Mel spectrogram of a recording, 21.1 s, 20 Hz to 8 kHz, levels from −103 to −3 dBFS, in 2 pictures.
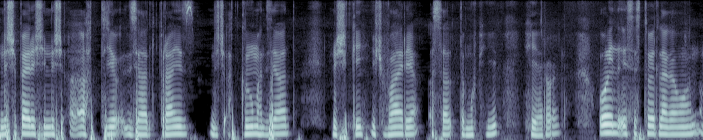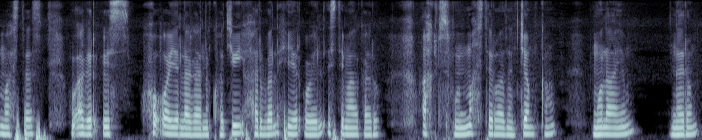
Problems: background sounds at intervals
